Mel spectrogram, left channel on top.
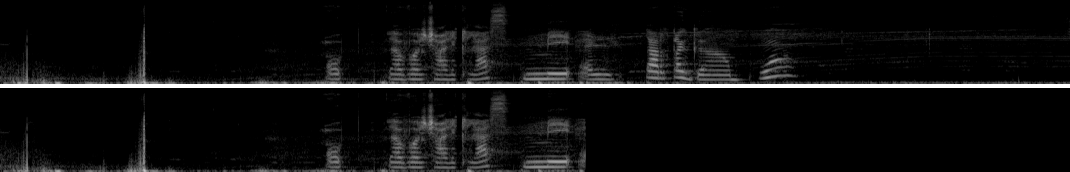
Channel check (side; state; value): right; drops out; at 5.9 s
